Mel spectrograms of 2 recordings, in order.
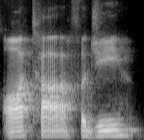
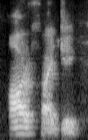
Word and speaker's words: autophagy: Another huge benefit is I think it's pronounced autophagy, and it's where the body starts breaking down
